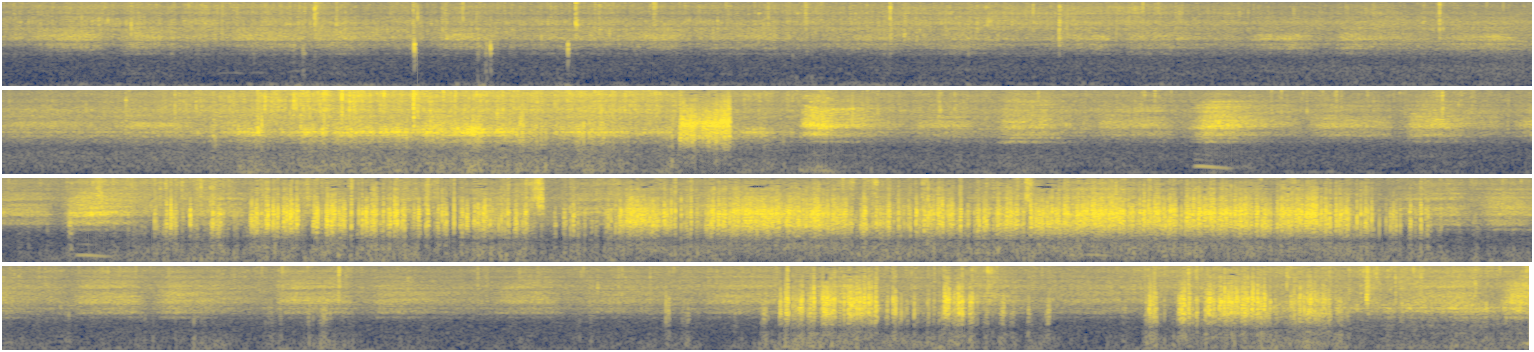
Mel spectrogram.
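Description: Mountain bike riding over a dirt trail strewn with dry leaves: tyres crunching and the bike rattling over the ground. Two long, louder stretches of rustling noise come about a third of the way in and through the middle, with shorter bursts near the end.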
